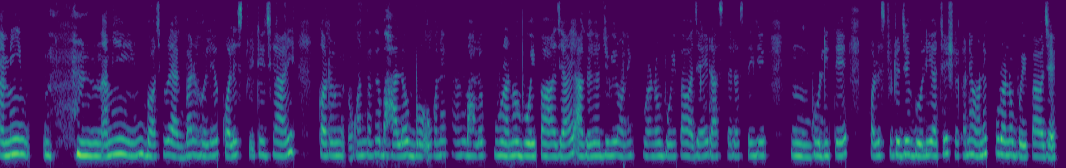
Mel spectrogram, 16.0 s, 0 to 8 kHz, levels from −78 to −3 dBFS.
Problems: background sounds at intervals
